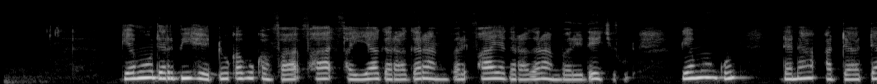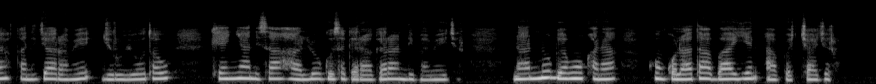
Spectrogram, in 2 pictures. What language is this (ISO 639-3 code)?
orm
